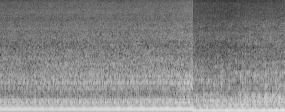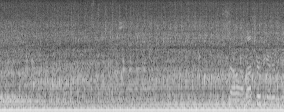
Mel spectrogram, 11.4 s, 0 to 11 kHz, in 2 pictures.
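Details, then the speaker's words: BMW F90 M5 idling after new spark plugs installed: engine catches and drops to a deep, steady idle; beat stays even with no misses or ticking, runs smoothly. "me but start it up and we going let idle and that concludes the spark plug drop"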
